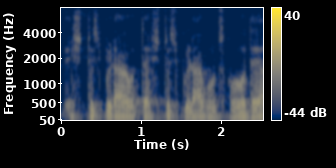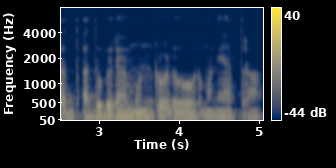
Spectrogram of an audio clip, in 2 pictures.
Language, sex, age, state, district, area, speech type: Kannada, male, 18-30, Karnataka, Mysore, urban, spontaneous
